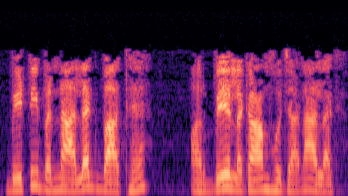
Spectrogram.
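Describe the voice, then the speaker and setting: A woman's voice: medium pitch, unhurried, no room sound, muffled recording, natural voice. A woman voicing a strict, easily offended middle-aged mother-in-law with a scolding manner. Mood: indignant. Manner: scolding, stern.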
